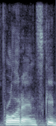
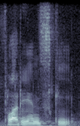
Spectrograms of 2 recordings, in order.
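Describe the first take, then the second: First: The name is said with an anglicized pronunciation. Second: The name is said with a Russian pronunciation. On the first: "I will use Florensky because it's my habit" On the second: "in Russian, right pronunciation is"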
